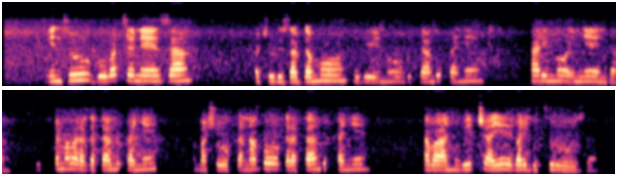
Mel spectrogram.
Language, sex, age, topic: Kinyarwanda, female, 25-35, finance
